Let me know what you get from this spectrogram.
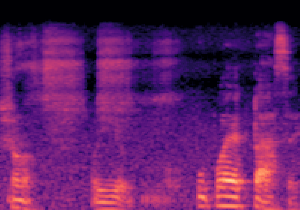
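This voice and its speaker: A man's voice: unhurried, darkish tone, slight background noise, lightly acted, low-quality recording. A man playing a sleazy village moneylender. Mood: demanding. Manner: blunt, demanding, coarse dialect. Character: sleazy male village moneylender, pushy and greedy. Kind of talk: TV drama acting.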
